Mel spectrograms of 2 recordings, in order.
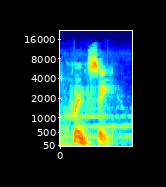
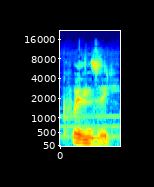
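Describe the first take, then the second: First: Quincy is said the way Illinois locals say it. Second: Quincy is said the non-Illinois way. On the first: This is how locals in Illinois say the name. The speaker calls it right. "for those of us in Illinois, that word is Quincy" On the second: This is how the name is said in the game. The speaker calls it wrong. "not Quincy"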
